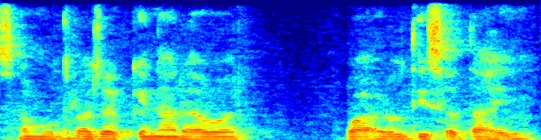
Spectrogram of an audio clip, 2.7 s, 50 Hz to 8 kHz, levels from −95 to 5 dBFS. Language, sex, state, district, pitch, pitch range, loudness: Marathi, male, Maharashtra, Sindhudurg, 135 Hz, 130-135 Hz, -15 LUFS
